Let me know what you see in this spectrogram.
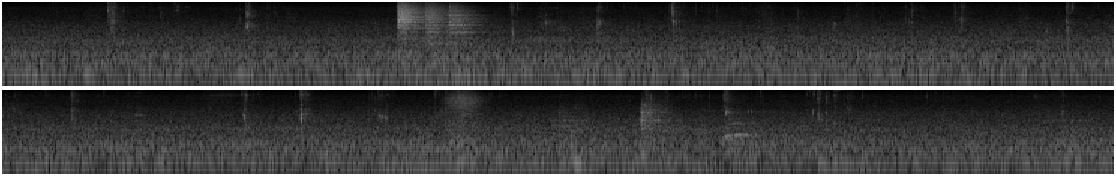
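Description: Boiled eggs being bitten and chewed, with scattered small clicks and one louder brief crackle about three seconds in, over a steady background hiss.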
